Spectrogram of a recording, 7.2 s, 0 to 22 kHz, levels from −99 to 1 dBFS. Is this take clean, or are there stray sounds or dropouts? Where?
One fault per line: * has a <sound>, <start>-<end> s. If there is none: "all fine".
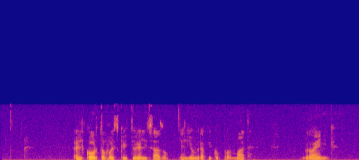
all fine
